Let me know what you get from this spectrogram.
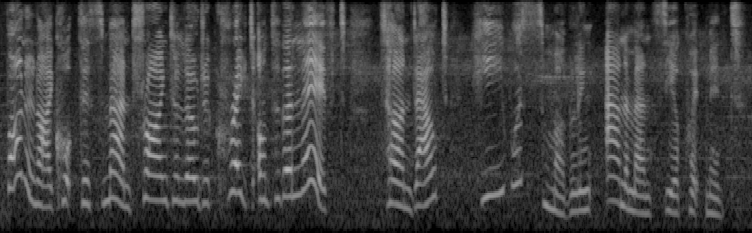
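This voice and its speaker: A woman playing a brisk, officious and wary guard in a video game. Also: sits high, very animated, a bit bright, soft background music, full character voice.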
